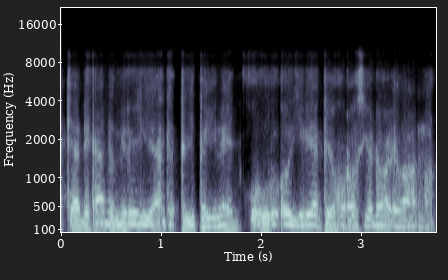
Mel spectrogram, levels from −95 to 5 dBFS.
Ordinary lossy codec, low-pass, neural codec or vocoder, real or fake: Opus, 16 kbps; 7.2 kHz; codec, 16 kHz, 2 kbps, FreqCodec, smaller model; fake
